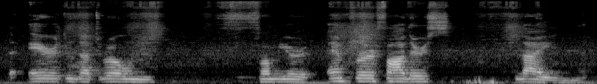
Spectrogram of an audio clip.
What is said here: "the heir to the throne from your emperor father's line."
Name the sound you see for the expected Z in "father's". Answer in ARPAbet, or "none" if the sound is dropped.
S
